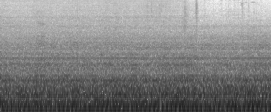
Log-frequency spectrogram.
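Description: Steady, deep rumble of a moving passenger train, heard from inside the carriage.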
